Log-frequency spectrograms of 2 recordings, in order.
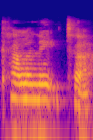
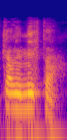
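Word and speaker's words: Καληνύχτα: Are we at that time of the evening, or is it Kalanita? I can't even know how to pronounce it. We will. You could open with Kalispera and you could close with Kalinichta.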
